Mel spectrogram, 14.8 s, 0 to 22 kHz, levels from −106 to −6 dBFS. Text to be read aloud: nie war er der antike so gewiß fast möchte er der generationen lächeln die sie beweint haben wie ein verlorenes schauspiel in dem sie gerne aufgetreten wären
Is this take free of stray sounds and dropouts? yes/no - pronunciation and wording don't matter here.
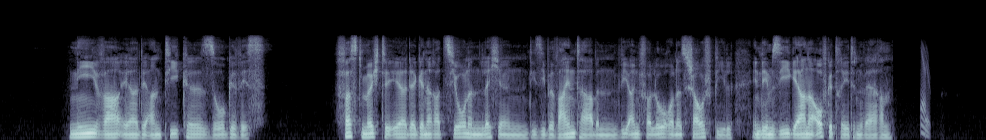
no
